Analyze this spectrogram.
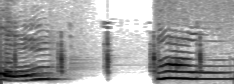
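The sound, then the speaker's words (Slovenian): A cat meows twice: first a wavering call, then a longer, steady, drawn-out one. A short pause with a faint click separates the two cries. “Ja, te nehi, mačka zoprna, ne vidiš, koliko je ura.”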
